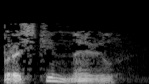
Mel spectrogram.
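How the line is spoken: Quiet. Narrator (Russian): негромко сказала она

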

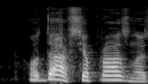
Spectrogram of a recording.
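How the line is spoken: Excited. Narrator (Russian): сказала она взволнованно

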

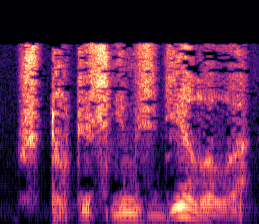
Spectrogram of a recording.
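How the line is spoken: Whisper. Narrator (Russian): прошептал Гарри

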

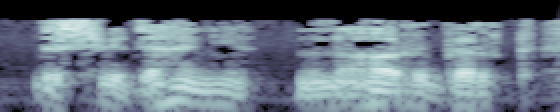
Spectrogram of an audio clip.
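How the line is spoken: Breaking strained voice. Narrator (Russian): срывающимся голосом выдавил из себя Хагрид

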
